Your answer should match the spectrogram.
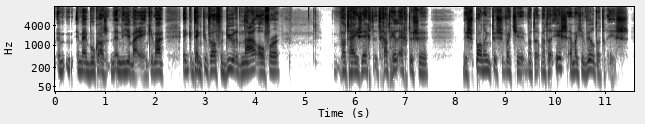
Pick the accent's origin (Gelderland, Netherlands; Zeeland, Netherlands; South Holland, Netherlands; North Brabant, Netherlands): Gelderland, Netherlands; Nijmegen; moved away as an adult; Mijn geboorteplaats, die ik al heel lang geleden verlaten heb, toen ik 25 was.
